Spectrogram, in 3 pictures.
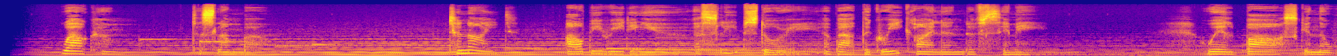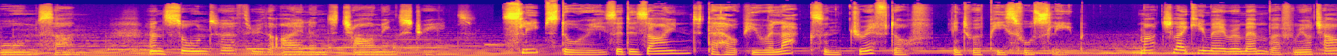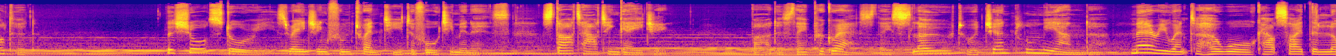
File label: voiceover meditation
